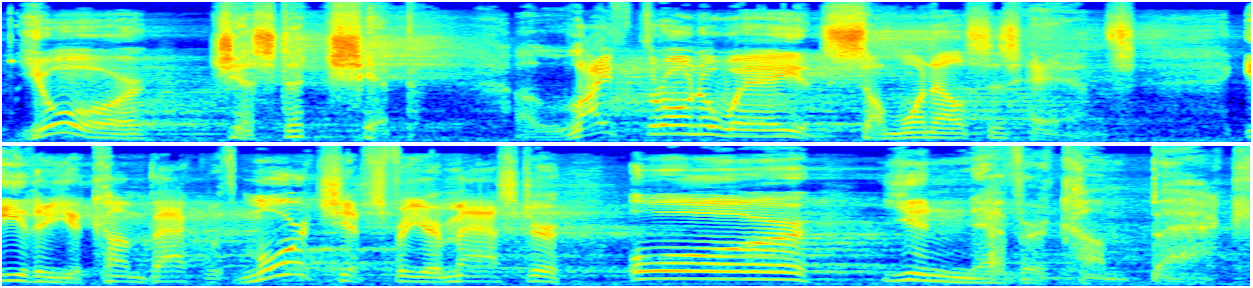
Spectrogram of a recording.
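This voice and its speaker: Cruel slave master for a game, gravelly, slow mocking drawl, big reverb and music. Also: male voice, medium pitch, wildly swooping pitch, fairly bright tone, heavily acted. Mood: mocking, cold. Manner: theatrical, drawn-out taunting with scoffs. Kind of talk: video game character acting. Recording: long reverb, music behind.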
